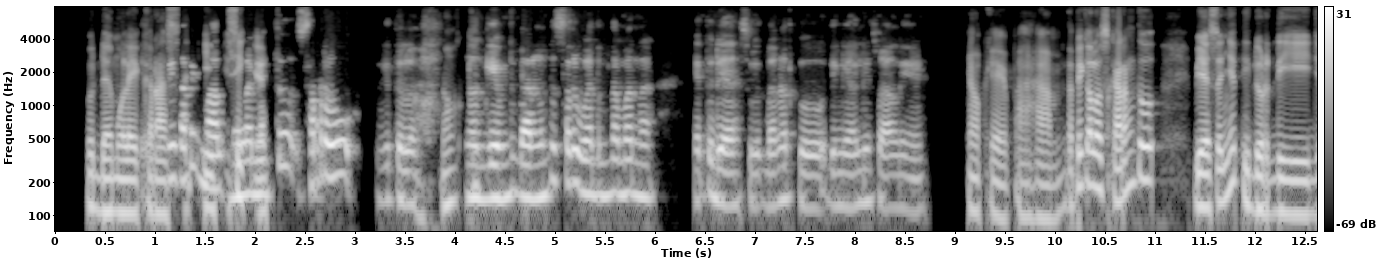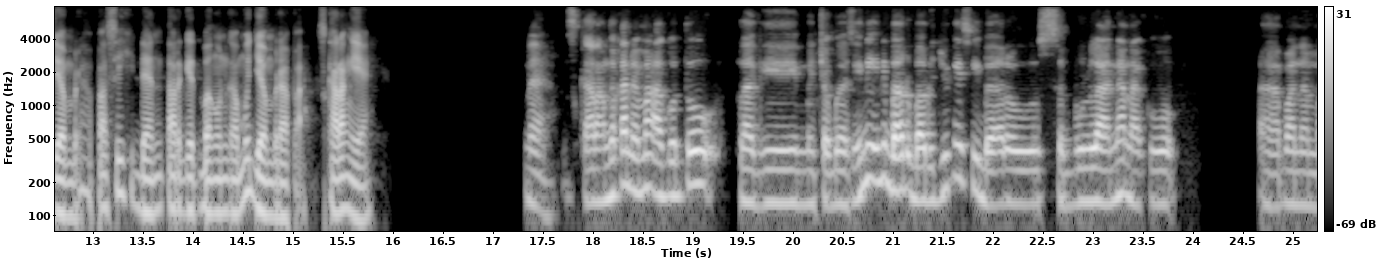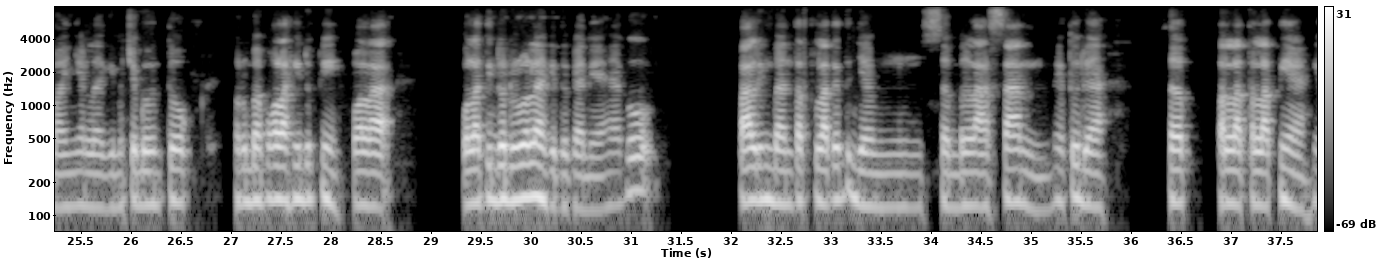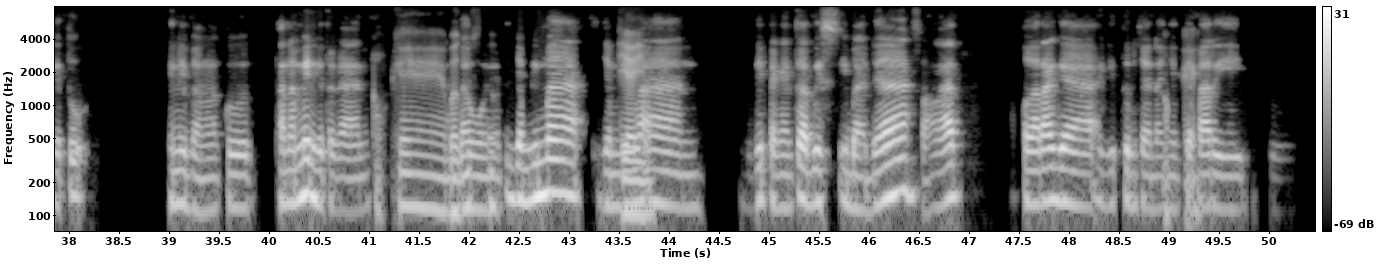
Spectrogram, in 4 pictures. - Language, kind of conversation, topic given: Indonesian, advice, Bagaimana cara membangun kebiasaan disiplin diri yang konsisten?
- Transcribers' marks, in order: laughing while speaking: "gitu loh"; other background noise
